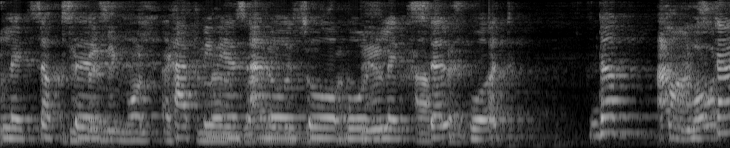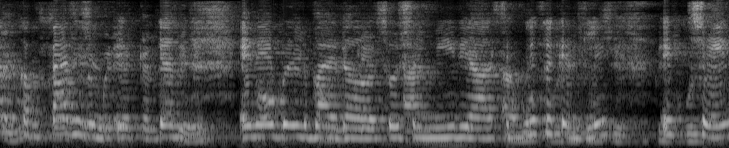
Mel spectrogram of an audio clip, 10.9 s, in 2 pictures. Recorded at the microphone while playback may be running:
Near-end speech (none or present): none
